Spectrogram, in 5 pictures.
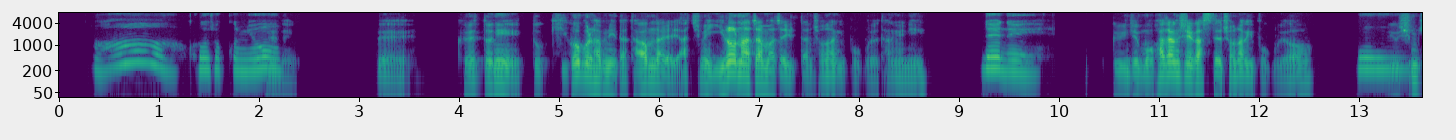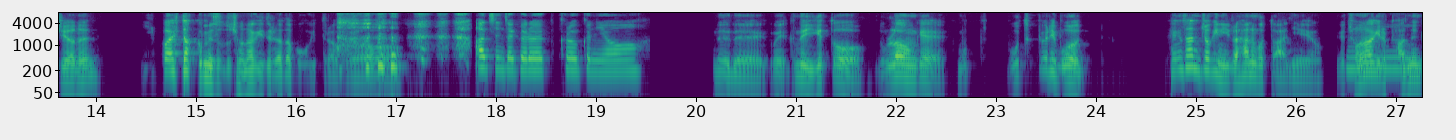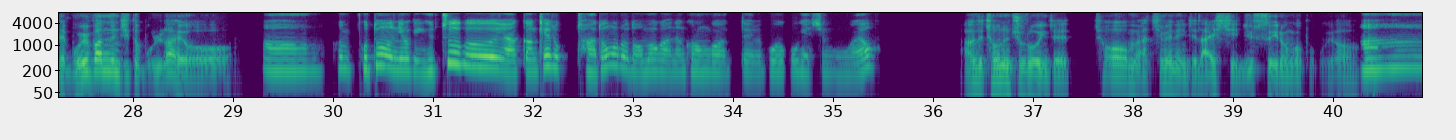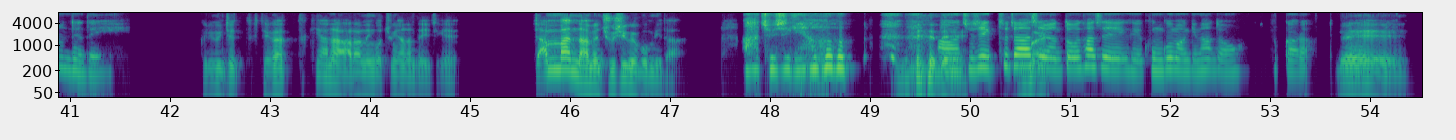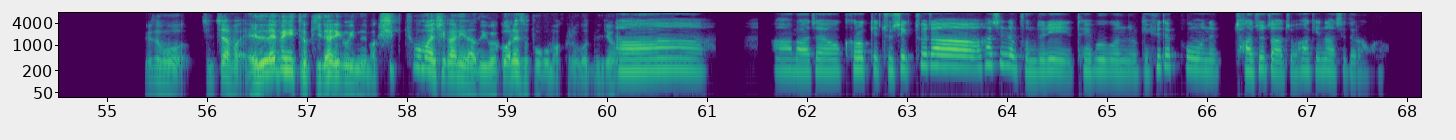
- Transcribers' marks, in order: tapping; other background noise; laugh; laughing while speaking: "아 주식이요?"; laughing while speaking: "네네. 정말"
- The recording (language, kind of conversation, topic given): Korean, podcast, 화면 시간을 줄이려면 어떤 방법을 추천하시나요?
